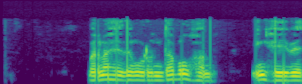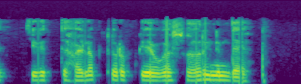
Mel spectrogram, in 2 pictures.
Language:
Bashkir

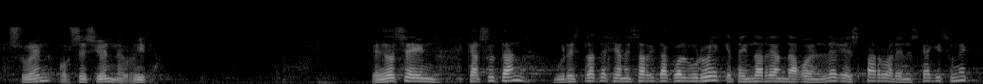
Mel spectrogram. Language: Basque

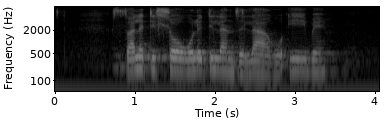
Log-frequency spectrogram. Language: Swati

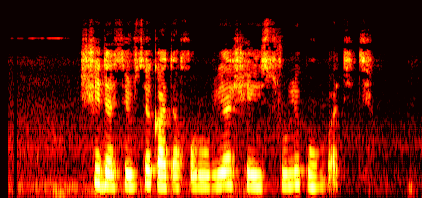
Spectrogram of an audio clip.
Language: Georgian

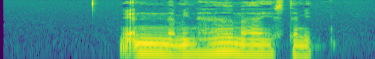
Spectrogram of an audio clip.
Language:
Arabic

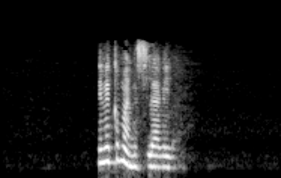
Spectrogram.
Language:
Malayalam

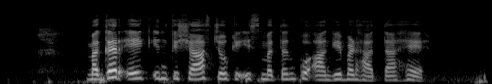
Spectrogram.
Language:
Urdu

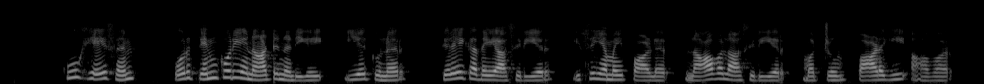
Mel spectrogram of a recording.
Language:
Tamil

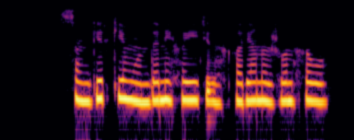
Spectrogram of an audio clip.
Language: Pashto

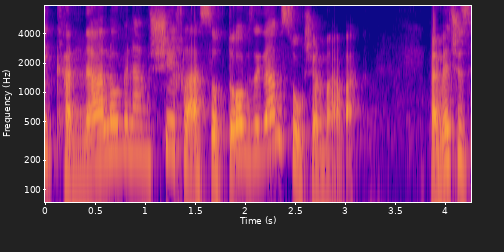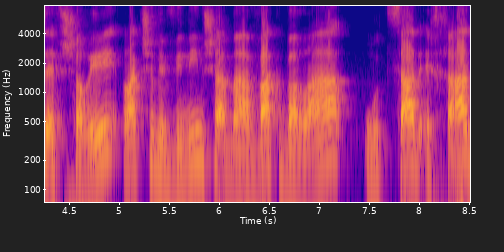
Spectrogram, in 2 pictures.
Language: Hebrew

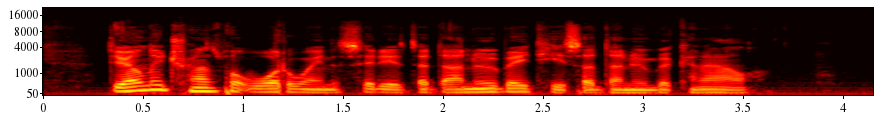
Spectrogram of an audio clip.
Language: English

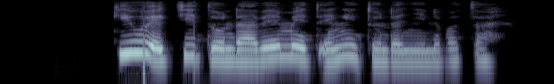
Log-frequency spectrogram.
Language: Kalenjin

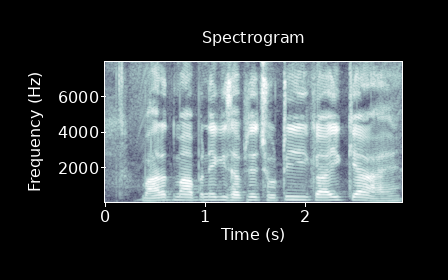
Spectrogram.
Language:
Hindi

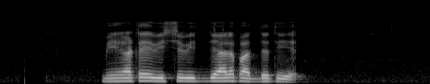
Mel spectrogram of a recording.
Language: Sinhala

